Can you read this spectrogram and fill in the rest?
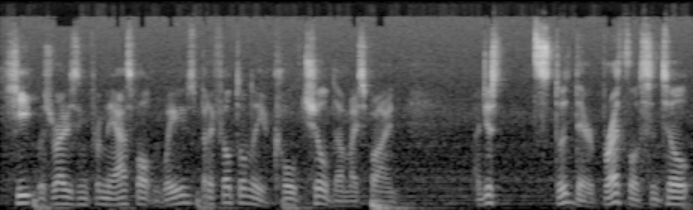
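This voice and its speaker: A man reading a visual novel aloud in theatrical, expressive narration. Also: medium pitch, moderate pace, a little hiss or hum, rough recording. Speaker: gaming channel host.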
